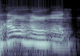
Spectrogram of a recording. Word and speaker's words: HireHigherEd: It's spelled hashtag HIRE hire, and then HIGHER, the other hire, and then ed, ed. So HireHigherEd.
